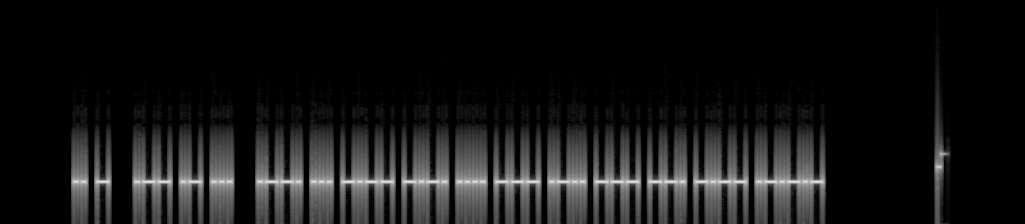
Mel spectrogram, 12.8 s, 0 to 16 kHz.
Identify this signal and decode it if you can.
Morse code, heard as a keyed tone, about 25 wpm, 700 Hz. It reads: IT WAS PSYCHOLOGY.
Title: Sentences from Top 1400 Words 25wpm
